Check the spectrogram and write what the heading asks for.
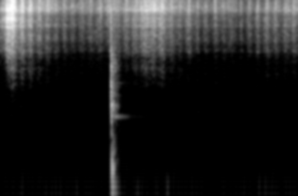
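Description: Panko breadcrumbs pouring from a canister into a glass bowl, a steady faint hiss of dry crumbs, with a single click about one and a half seconds in.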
